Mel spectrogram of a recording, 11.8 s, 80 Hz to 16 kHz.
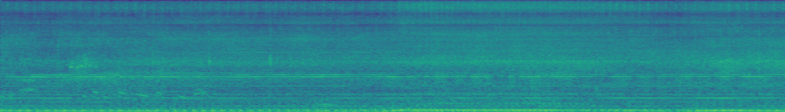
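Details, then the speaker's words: Drag car on final Redwood Rally pass: hard-pulling, rough, uneven low roar that stumbles and pops under load as fuel sloshes away from the fuel pump, starving the engine; still ran 14.45. "And here we go again with the fuel slloshing away from the fuel pump. You can hear this thing popping."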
